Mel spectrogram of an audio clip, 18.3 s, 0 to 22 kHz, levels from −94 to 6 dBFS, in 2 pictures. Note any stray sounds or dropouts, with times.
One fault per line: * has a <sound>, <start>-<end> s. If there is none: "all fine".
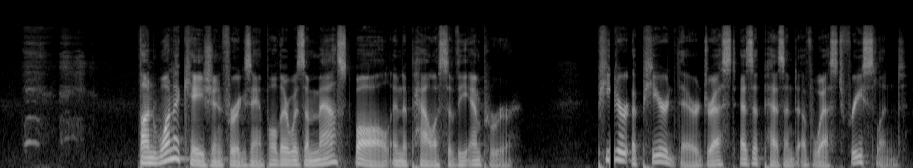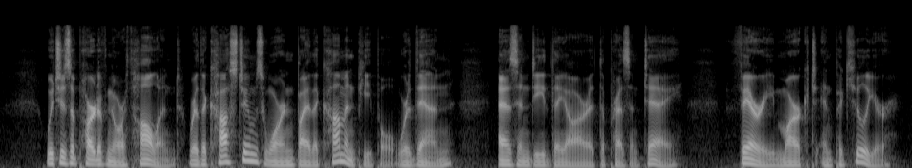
* has a breath, 0.2-1.0 s
* has a dropout, 6.1-6.1 s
